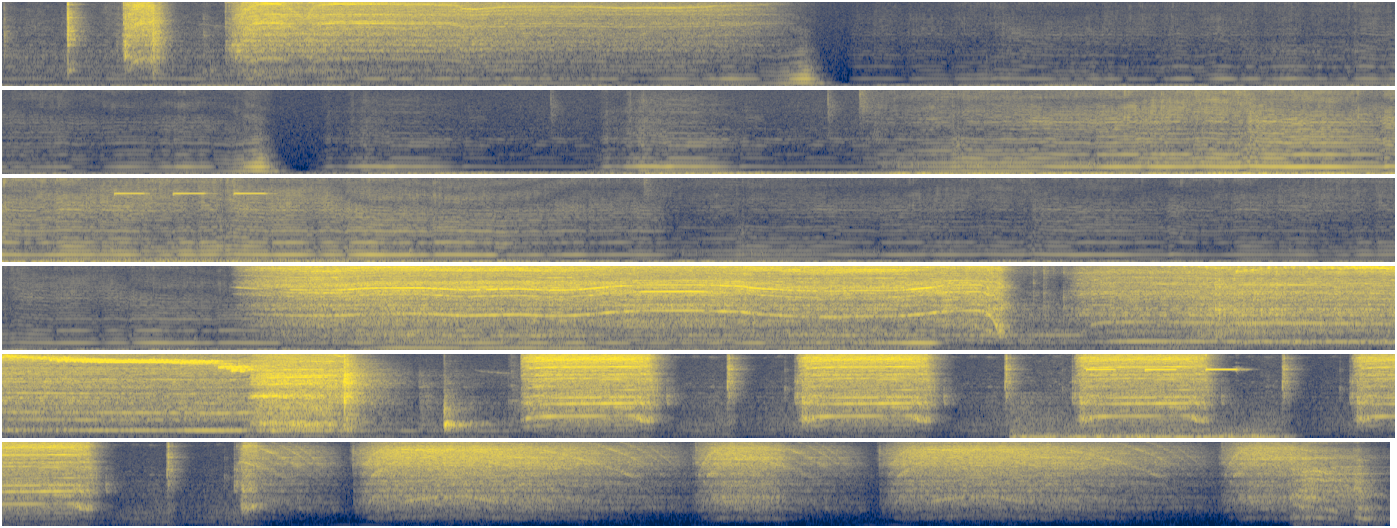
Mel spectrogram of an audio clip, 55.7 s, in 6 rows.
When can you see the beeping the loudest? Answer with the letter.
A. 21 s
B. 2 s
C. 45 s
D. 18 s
C.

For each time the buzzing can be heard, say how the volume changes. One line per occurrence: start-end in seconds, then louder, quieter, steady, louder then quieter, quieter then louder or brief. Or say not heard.
0.0-34.1 louder then quieter.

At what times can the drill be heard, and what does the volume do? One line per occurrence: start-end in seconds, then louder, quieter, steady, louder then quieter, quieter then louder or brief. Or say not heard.
0.4-5.2 quieter
29.4-55.6 quieter.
